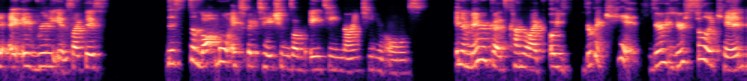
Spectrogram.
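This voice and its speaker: A woman with a South African accent speaks high in pitch, with an animated tone and lively intonation. Her loudness stays very even while music plays in the background. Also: moderate pace. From South Africa, Cape Town. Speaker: former au pair. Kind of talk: casual chat. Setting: remote call.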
